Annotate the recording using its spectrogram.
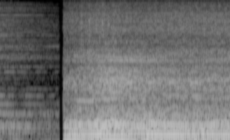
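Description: The last note of a children's jingle fades out, then about half a second in a steady truck engine sound starts suddenly and runs evenly, with a slight dip in pitch.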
